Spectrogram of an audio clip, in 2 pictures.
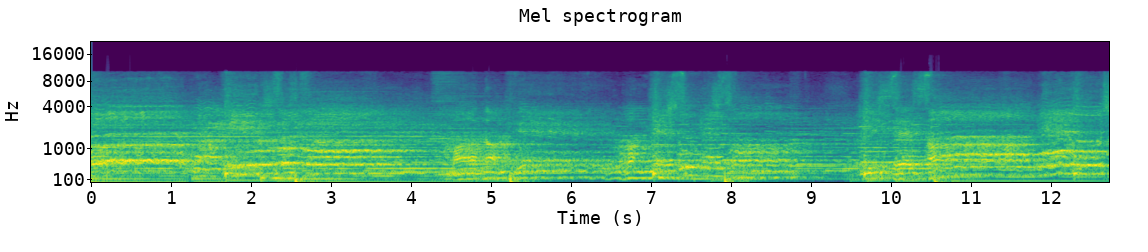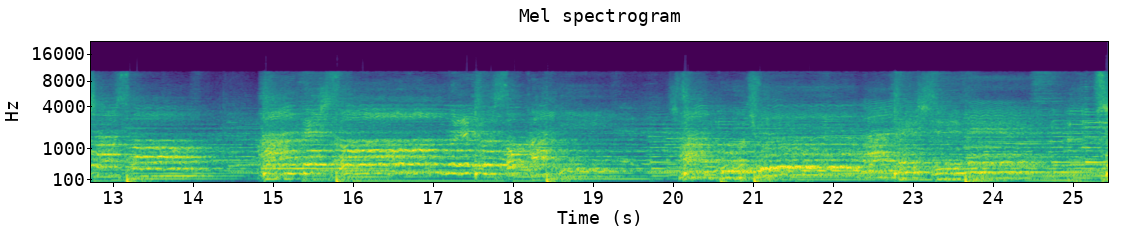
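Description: A mixed praise team of men and women singing a Korean worship song together, backed by a live band with keyboard, bass and drum hits.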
